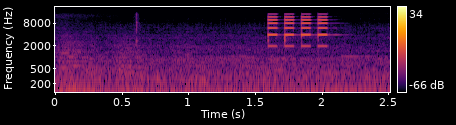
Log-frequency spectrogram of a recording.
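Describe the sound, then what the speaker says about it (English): A digital watch alarm goes off in a video game, a short burst of four quick, high electronic beeps heard faintly over a low background hum, preceded by one lone beep. "So you hear an alarm from a digital watch."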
